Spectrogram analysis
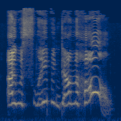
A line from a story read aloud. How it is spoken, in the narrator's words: managed to gasp out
